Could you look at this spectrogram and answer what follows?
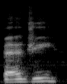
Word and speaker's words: Bad Guy: Yep, it's pronounced Badgie. It's French. Yeah.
